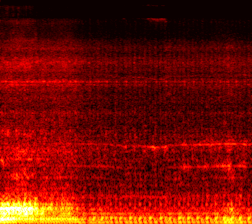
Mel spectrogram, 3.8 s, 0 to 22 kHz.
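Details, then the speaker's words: BMW R1100R boxer twin after valve clearance adjustment and spark plug replacement, cold start without choke after days unused: loud catch, then even, low, steady thump with no misses or ticking; normal cold idle. "that's running beautifully so as you can hear that's running beautifully for this bike considering it's cold starting without any choke"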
